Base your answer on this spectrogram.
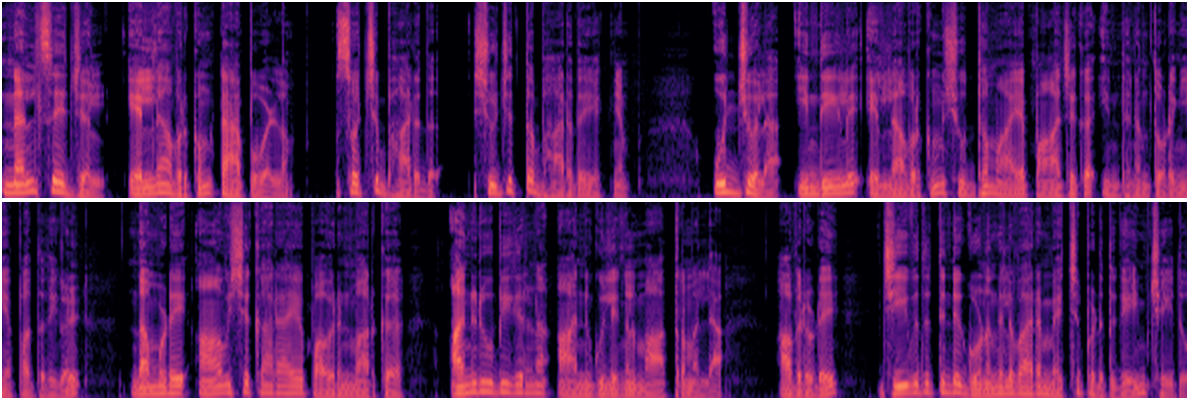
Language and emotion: Malayalam, neutral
